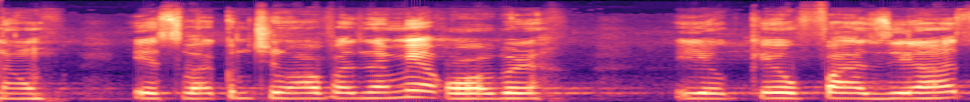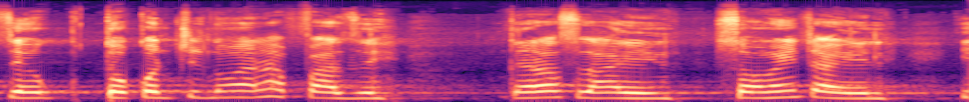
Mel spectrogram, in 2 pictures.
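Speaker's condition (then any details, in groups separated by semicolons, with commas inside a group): Traumatic brain injury, severe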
